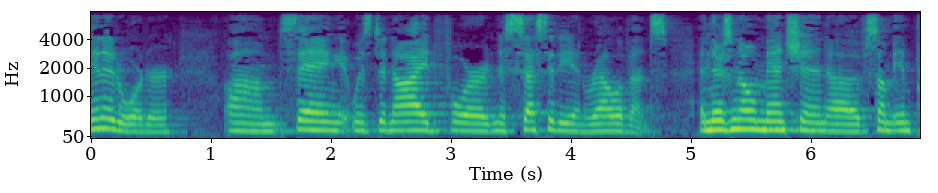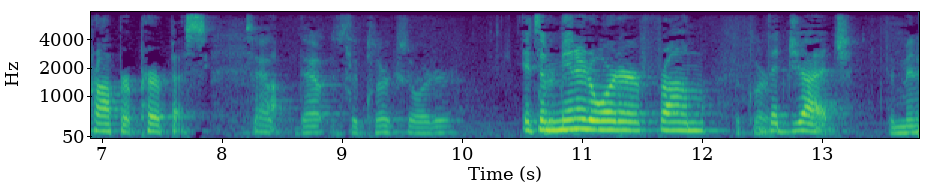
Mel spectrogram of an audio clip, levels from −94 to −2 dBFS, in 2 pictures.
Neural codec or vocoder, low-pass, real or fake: none; 7.2 kHz; real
